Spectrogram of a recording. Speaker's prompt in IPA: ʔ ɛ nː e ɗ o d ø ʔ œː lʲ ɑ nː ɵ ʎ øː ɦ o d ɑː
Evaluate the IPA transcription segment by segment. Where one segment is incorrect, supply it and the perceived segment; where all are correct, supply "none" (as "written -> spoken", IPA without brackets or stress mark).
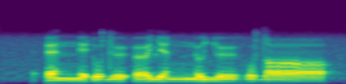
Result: none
